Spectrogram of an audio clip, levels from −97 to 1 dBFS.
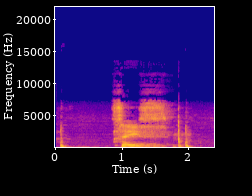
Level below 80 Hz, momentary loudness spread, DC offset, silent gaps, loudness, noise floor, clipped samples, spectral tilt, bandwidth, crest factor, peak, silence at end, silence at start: -54 dBFS; 13 LU; under 0.1%; none; -17 LUFS; -50 dBFS; under 0.1%; -3 dB/octave; 10 kHz; 18 dB; -2 dBFS; 0.3 s; 0.1 s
